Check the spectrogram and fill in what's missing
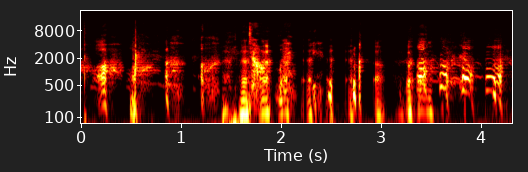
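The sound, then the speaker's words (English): Someone hawks phlegm and clears their throat in a series of harsh, rasping bursts, fairly loud, with no talking in between. “I will even hawk two on it if you want it.”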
